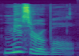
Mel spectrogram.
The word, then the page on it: miserable: míz ə rəbl; ミズラブル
